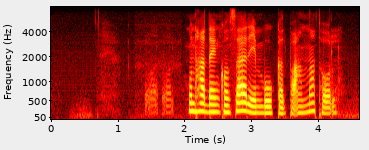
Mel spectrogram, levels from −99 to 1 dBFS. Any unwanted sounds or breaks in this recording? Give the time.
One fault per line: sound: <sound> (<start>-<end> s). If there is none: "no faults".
sound: laugh (1.4-1.9 s)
